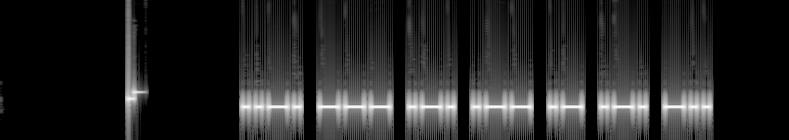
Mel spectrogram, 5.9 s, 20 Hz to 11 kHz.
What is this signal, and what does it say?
Morse code, heard as a keyed tone, about 25 wpm, 700 Hz. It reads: FORWARD
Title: Sentences from Top 1300 Words - New Word Drill Alt - 25wpm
